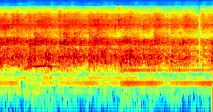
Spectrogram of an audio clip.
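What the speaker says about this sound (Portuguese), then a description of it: "Ajuda aí então, aplaude" Congregation applauding in church during a Pentecost conference service, a steady crowd of clapping hands at moderate level, continuous and even, with a faint sustained tone and some murmuring voices beneath it.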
